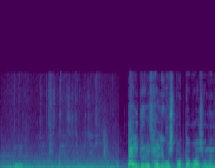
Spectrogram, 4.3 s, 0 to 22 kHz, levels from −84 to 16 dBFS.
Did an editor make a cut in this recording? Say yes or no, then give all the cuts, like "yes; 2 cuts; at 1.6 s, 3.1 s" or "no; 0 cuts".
yes; 1 cut; at 1.4 s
